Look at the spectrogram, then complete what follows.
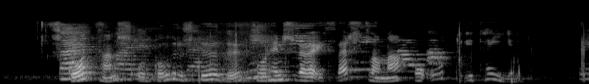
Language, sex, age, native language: Icelandic, female, 50-59, Icelandic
